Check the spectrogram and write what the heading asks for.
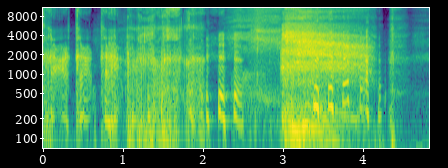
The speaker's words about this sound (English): This one you're just getting snot sounds, so that's great for you.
